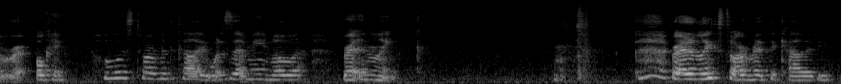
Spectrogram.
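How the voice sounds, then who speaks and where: Recorded on a distant, roomy home camera with a little hiss or hum, a young woman in a room at home rambles nervously through a casual vlog. She sounds stuffy from a cold, keeps apologizing and giggles. Her voice is mid-range.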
